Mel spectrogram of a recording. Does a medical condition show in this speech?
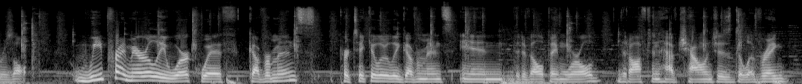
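No.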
